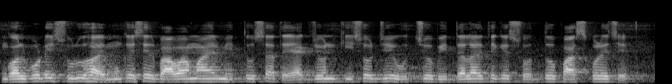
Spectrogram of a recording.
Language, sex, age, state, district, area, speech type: Bengali, male, 45-60, West Bengal, South 24 Parganas, urban, read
